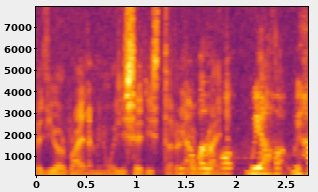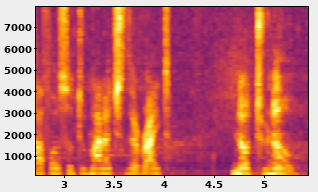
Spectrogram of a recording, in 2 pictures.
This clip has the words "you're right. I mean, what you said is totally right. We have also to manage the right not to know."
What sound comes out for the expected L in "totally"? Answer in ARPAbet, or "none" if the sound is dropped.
W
